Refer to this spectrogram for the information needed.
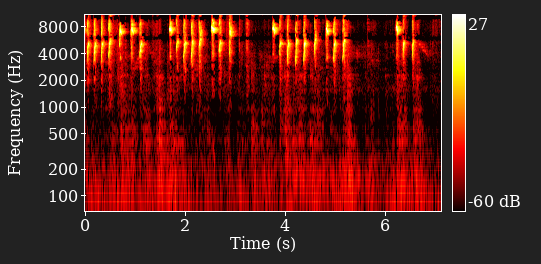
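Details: Aviary-bred Goldfinch Major, five fledged chicks being fed by the hen: quick bursts of shrill high chirps with thin whistled leading notes, separated by short silences, trailing off to a few final squeaks.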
